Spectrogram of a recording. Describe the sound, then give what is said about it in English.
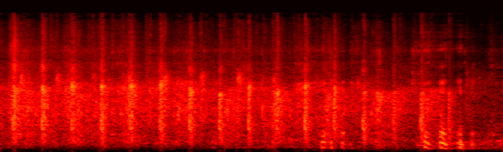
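Rhythmic hand clapping from an audience at a church Sunday service: many steady, sharp claps in a regular beat that continue throughout, mixed with voices. “Are you clapping or what are you doing?”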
